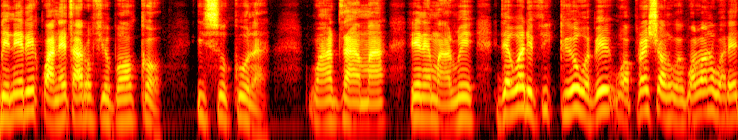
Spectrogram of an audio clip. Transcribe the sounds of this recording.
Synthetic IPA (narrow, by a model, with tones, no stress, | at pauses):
ɡ͡be˨ne˦ɾi˦kʷa˨ne˦ta˨ɾo˦fi˦o˨bo˦kɔ˨ | i˦so˦ko˦la̰˨ | wa˨da˨ma˦ | ɾe˦ne˦ma˨ɾʷu˦e˦˨de˨we˦ɾi˨fi˦ki˨o˦we˨be˦o˨pɾe˦ʃɔ˨n˨we˨ɡʷɔ˨lɔ˦no˦we˨ɾe˦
